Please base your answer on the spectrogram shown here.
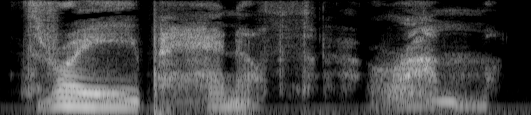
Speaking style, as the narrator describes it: faintly said

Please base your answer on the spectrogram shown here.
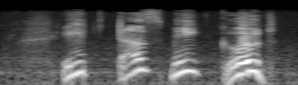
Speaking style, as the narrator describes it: cries Mr

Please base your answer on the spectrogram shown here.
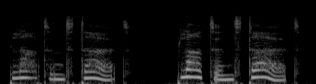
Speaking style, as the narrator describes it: dreamily repeated twice

